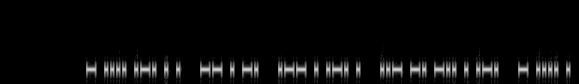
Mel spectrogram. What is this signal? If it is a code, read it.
Morse code, heard as a keyed tone, about 40 wpm, 700 Hz. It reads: THREE MEN WERE UNDER THE
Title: Sentences from Top 1600 Words 40wpm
